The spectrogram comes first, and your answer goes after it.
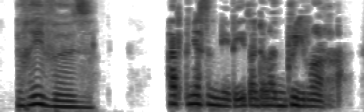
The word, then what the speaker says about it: Rêveuse: Reviews ini diambil dari bahasa French. Ini aku attach cara bacanya karena aku takut salah baca. Rêveuse.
